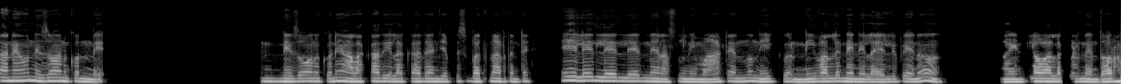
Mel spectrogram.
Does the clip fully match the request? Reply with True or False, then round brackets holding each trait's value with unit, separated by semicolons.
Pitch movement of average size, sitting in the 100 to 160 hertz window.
False (1.9 semitones; 135 Hz)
